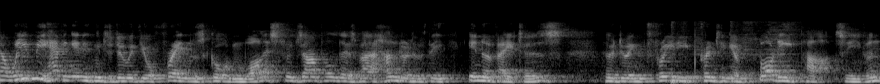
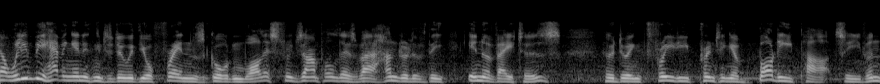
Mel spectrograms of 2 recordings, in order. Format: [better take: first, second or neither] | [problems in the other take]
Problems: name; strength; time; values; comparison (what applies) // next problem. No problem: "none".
second | noise reduction (neural separator model SepFormer DNS4)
